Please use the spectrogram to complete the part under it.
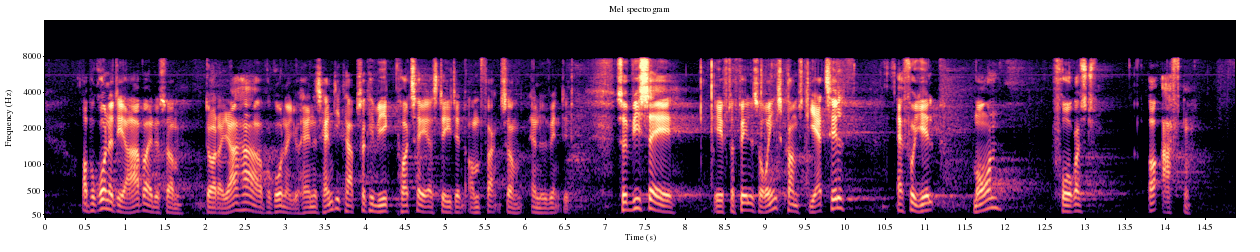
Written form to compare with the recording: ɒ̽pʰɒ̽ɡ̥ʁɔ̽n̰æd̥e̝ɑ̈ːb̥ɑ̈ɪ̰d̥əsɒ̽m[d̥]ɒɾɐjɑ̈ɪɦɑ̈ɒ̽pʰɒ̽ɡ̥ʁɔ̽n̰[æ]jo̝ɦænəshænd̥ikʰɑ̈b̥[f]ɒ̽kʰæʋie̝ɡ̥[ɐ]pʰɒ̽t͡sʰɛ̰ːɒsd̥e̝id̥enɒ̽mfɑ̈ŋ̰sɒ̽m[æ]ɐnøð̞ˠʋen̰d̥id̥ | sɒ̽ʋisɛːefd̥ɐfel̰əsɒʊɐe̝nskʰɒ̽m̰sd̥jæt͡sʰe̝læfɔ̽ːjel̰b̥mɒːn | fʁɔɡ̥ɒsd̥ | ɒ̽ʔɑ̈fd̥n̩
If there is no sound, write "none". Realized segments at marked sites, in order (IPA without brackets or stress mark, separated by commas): d̥, æ, s, ə, æ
